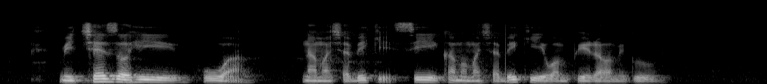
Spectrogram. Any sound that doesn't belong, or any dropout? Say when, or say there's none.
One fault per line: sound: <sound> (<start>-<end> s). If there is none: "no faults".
no faults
